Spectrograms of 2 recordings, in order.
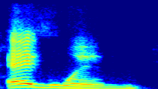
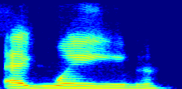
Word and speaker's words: Egwene: Okay, and it's cool to know how to pronounce the names now because you read it and you're like, I always said Egwin. She said like Egwene.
